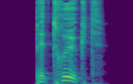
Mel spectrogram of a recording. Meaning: inflection of betrügen: 1. third-person singular present 2. second-person plural present 3. plural imperative
- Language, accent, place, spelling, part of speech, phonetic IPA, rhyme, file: German, Germany, Berlin, betrügt, verb, [bəˈtʁyːkt], -yːkt, De-betrügt.ogg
